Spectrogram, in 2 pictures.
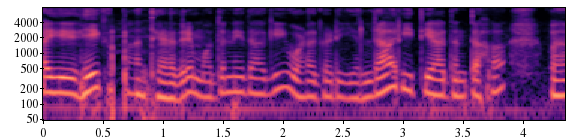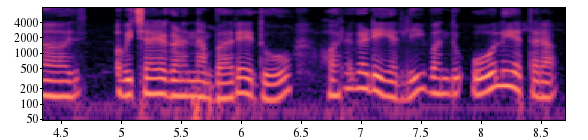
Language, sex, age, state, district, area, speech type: Kannada, male, 18-30, Karnataka, Uttara Kannada, rural, spontaneous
